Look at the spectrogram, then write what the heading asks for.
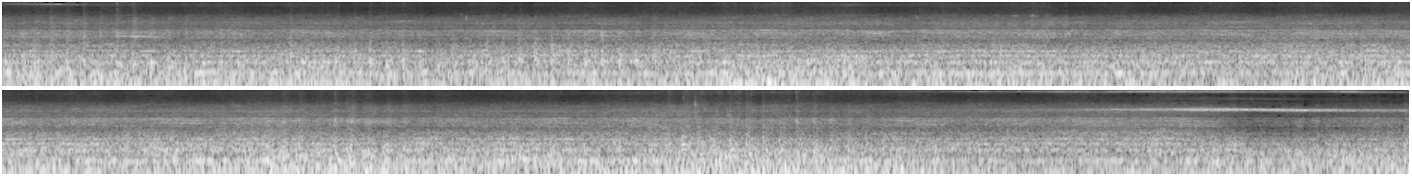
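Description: Empty coal hopper cars rolling past on a curve: a steady rumble and clatter of steel wheels on the rail joints. A high wheel squeal joins in near the end.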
